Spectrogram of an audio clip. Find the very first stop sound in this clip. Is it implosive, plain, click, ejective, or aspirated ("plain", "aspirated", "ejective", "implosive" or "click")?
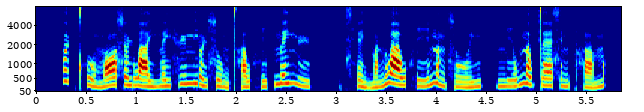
plain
